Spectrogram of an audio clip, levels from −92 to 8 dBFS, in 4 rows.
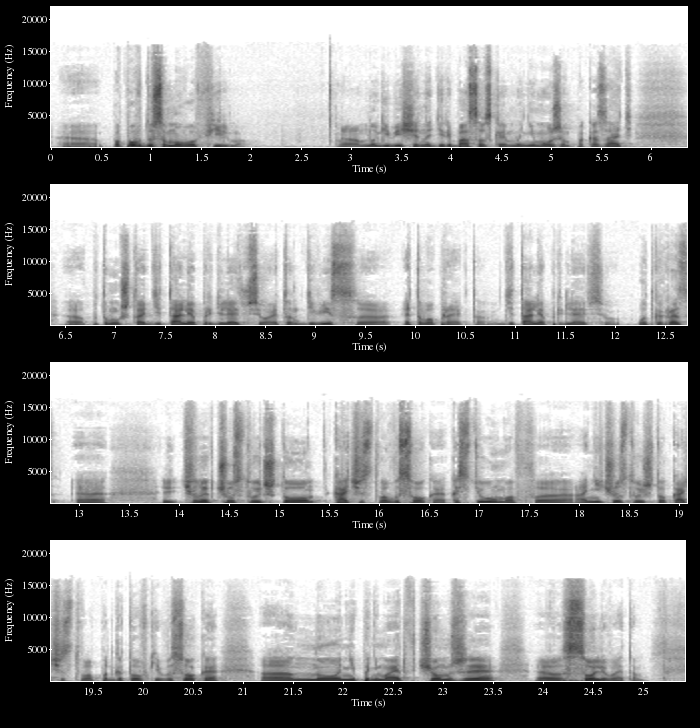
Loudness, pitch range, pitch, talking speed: -21 LUFS, 115-145 Hz, 125 Hz, 115 wpm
